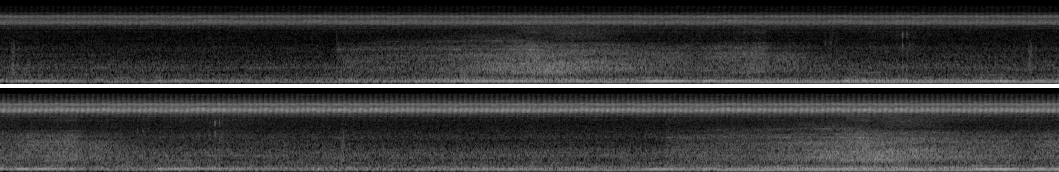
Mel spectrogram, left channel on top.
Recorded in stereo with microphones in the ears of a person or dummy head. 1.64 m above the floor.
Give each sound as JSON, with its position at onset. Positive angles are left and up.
{"t": 0.0, "sound": "an insect", "side_deg": -70, "distance_m": 2.5}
